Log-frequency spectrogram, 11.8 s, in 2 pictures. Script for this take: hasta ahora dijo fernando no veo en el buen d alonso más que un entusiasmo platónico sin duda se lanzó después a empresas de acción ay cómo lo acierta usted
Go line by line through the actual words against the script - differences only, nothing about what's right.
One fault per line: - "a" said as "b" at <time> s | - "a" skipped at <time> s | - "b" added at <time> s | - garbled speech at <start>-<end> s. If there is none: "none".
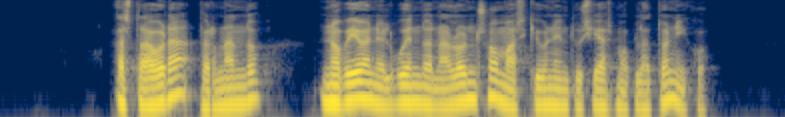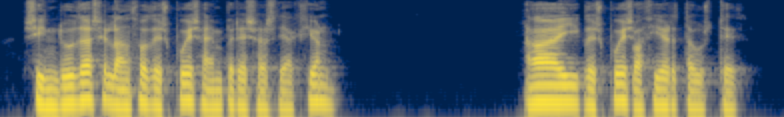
- "dijo" skipped at 1.5 s
- "cómo" said as "después" at 10.3 s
